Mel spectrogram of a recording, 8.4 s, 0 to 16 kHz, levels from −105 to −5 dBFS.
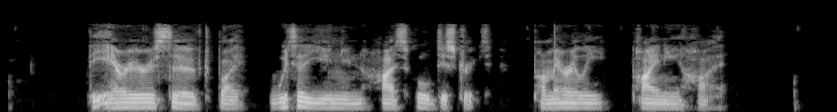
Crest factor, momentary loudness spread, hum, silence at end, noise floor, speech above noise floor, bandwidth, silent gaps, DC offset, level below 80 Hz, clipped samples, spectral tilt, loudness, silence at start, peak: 22 dB; 13 LU; none; 1.15 s; under -90 dBFS; over 60 dB; 8 kHz; none; under 0.1%; -66 dBFS; under 0.1%; -4.5 dB/octave; -30 LUFS; 0.9 s; -10 dBFS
